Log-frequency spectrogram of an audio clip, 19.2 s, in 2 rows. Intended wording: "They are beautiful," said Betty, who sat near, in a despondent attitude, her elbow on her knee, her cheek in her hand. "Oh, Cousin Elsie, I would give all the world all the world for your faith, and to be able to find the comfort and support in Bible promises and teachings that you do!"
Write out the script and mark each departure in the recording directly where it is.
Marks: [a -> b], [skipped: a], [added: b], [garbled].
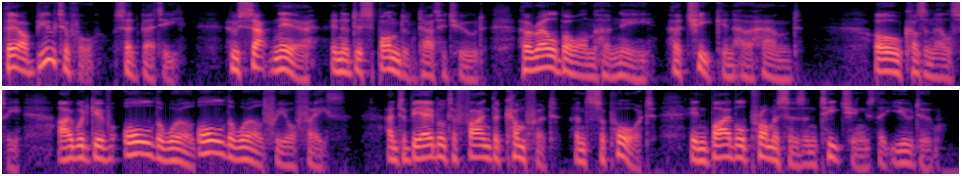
"They are beautiful," said Betty, who sat near, in a despondent attitude, her elbow on her knee, her cheek in her hand. "Oh, Cousin Elsie, I would give all the world all the world for your faith, and to be able to find the comfort and support in Bible promises and teachings that you do!"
